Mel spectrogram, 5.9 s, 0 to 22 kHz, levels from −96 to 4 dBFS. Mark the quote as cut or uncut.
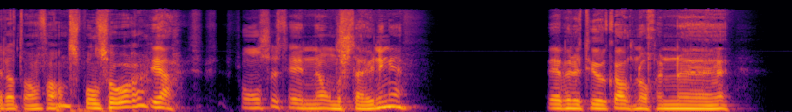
uncut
